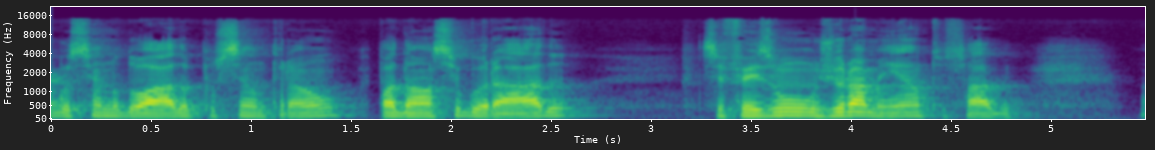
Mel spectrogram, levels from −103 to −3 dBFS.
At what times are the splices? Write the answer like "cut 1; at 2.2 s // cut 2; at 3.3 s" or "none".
cut 1; at 1.6 s // cut 2; at 3.2 s

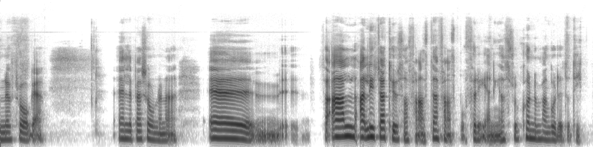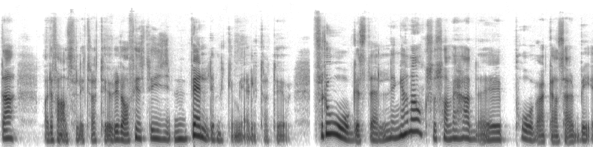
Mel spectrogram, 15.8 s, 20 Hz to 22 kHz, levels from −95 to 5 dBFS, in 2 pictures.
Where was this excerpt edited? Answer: cut 1; at 4.1 s // cut 2; at 12.0 s

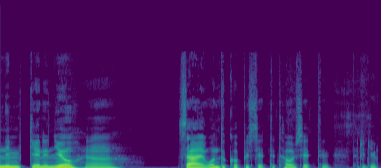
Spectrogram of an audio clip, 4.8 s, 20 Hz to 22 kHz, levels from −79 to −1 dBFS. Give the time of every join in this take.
none

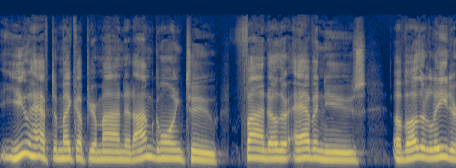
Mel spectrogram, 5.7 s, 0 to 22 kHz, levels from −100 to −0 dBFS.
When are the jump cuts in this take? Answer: cut 1; at 2.8 s

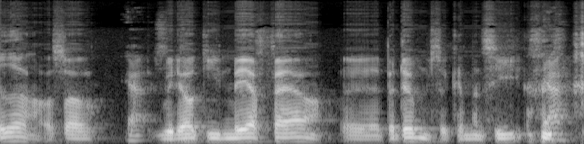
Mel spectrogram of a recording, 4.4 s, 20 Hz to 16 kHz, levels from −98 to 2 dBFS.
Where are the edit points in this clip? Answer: none

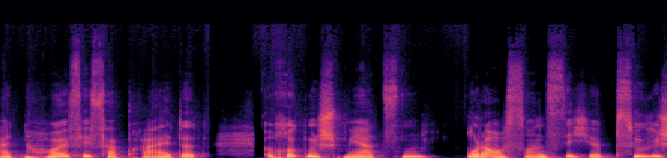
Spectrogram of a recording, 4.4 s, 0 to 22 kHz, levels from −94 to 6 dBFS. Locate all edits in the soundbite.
cut 1; at 1.7 s // cut 2; at 3.0 s

